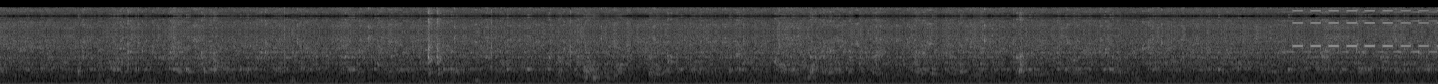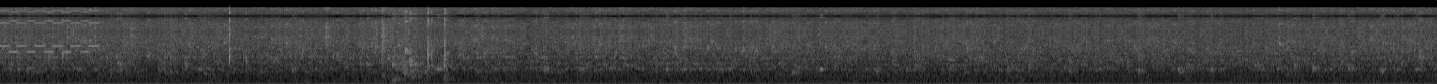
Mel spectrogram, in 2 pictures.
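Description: Steady trickling and bubbling of aquarium water from the tank's filter and aeration. About halfway through, a quick run of high electronic beeps lasts a couple of seconds, and a few sharp knocks follow a few seconds later.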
